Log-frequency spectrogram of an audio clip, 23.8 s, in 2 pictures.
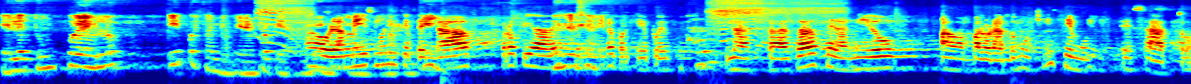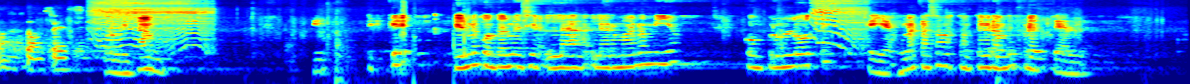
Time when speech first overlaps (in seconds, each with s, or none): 3.1 s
